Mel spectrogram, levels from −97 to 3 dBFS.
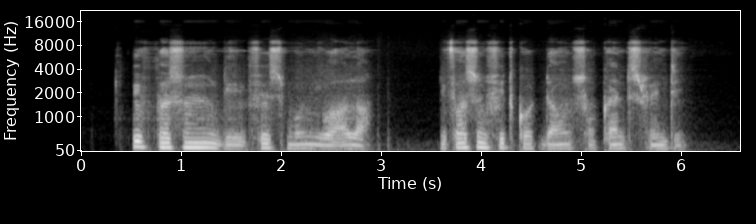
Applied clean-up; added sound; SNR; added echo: neural mask model RNNoise.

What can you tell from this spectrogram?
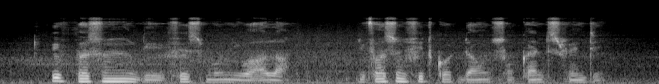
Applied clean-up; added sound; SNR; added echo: none; Train; 16 dB; none.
